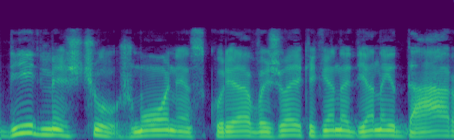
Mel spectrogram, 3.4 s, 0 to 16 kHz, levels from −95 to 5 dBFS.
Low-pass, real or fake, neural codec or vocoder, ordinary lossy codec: 7.2 kHz; fake; codec, 16 kHz, 8 kbps, FunCodec, trained on LibriTTS, 25 frames a second; MP3, 64 kbps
